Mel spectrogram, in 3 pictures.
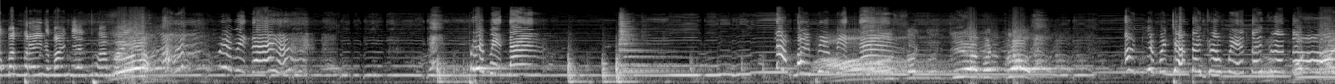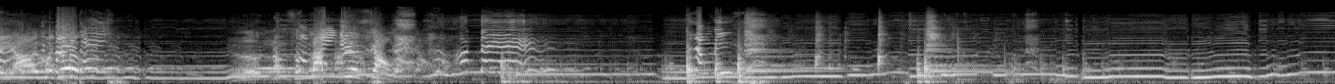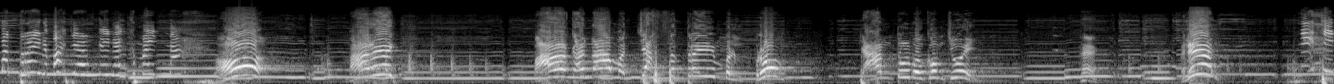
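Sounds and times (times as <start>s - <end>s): bowed fiddle melody: 0.0s - 40.0s
theatre ensemble playing: 0.0s - 40.0s
sharp percussion strikes: 4.3s - 12.3s, 18.2s - 24.1s.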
